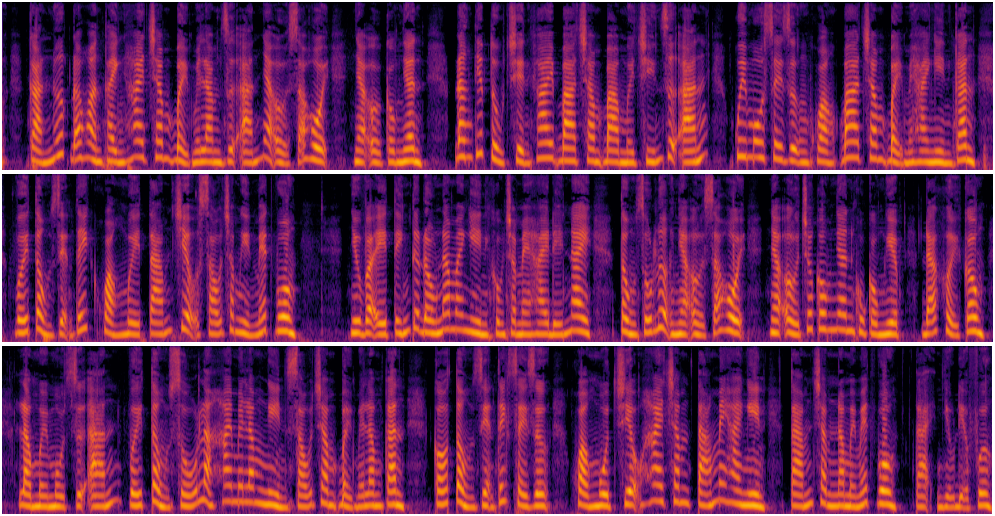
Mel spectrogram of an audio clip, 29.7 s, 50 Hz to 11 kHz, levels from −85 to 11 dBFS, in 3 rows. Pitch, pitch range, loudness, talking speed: 230 Hz, 215-265 Hz, -15 LUFS, 180 wpm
